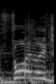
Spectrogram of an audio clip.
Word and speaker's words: foliage: Foliage. Okay. Is it foliage or foliage? It's foliage. Foliage. It's 3 syllables.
